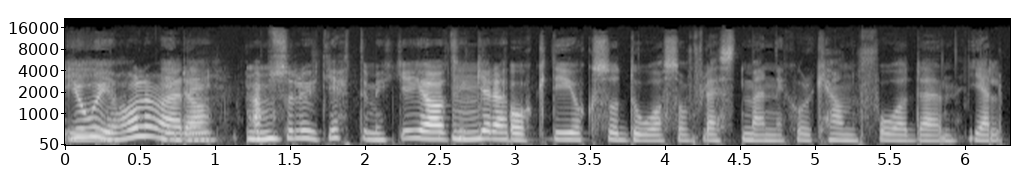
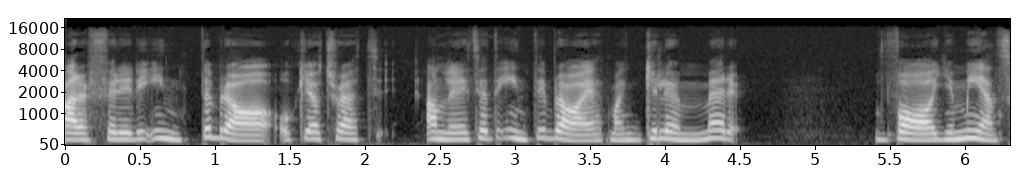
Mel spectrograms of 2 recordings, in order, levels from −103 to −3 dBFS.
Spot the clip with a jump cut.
first; 1 cut; at 2.9 s

